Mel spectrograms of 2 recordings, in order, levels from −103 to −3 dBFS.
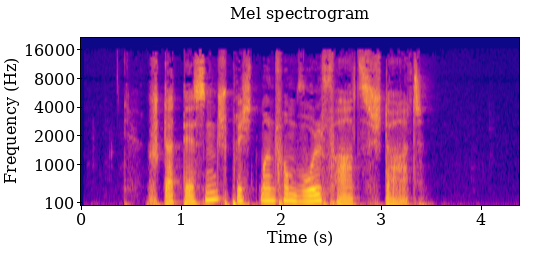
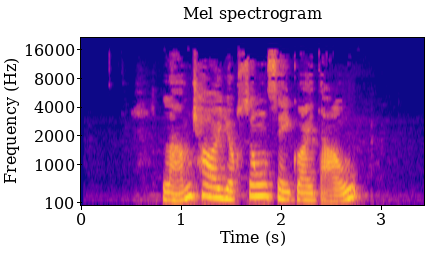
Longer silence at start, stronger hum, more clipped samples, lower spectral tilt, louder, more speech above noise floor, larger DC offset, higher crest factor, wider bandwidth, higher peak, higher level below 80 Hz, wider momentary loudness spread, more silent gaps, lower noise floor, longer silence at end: second, 0.45 s vs 0.8 s; neither; neither; about the same, -4.5 dB/octave vs -5.5 dB/octave; about the same, -19 LUFS vs -19 LUFS; about the same, 53 dB vs 51 dB; neither; about the same, 18 dB vs 14 dB; about the same, 16 kHz vs 16 kHz; first, 0 dBFS vs -6 dBFS; first, -30 dBFS vs -60 dBFS; about the same, 8 LU vs 7 LU; neither; about the same, -71 dBFS vs -69 dBFS; first, 0.9 s vs 0.65 s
